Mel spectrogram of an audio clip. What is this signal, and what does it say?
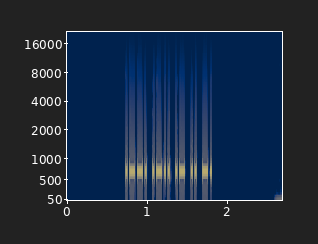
Morse code, heard as a keyed tone, about 53 wpm, 700 Hz. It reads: PLAIN
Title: Sentences from Top 400 Words - New Word Drill - 50wpm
